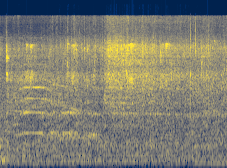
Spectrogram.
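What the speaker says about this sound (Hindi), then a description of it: "घी में इलायची के बाद मावा।" Mawa frying in ghee with cardamom gives off a steady, soft sizzle and crackle, an even hiss running throughout with no voices.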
